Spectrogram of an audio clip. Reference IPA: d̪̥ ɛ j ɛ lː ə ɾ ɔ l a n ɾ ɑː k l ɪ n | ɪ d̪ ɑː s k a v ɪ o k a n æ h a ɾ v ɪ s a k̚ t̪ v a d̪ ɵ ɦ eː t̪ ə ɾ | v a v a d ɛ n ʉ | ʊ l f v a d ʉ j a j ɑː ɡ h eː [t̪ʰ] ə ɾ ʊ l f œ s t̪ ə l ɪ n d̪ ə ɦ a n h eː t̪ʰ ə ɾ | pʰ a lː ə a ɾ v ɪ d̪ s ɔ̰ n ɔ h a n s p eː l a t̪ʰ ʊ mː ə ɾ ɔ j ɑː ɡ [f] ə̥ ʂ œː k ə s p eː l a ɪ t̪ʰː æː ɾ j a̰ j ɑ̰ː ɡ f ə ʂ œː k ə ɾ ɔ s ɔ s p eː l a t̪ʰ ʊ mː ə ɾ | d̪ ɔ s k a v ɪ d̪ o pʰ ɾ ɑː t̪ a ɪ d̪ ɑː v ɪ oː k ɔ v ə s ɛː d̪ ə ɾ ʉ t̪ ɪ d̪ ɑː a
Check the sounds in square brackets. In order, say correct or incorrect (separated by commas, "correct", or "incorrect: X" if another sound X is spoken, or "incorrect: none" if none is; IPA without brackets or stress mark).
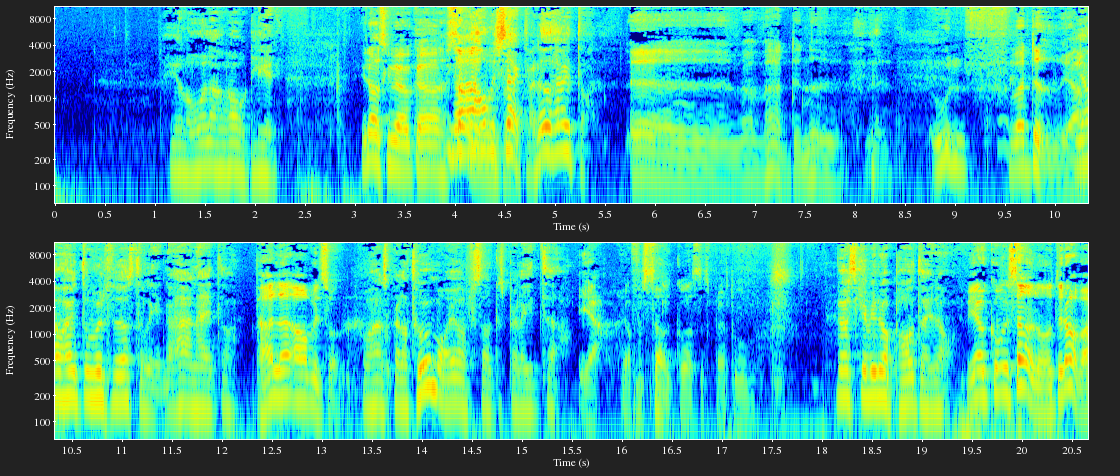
incorrect: t̪, correct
